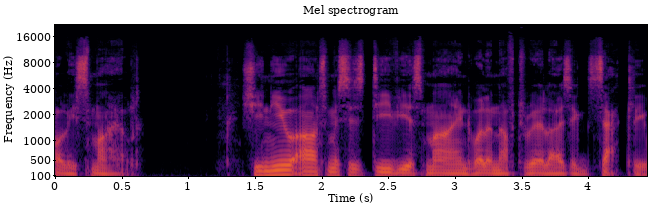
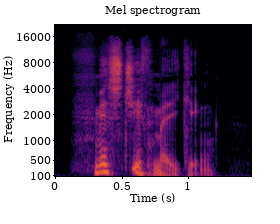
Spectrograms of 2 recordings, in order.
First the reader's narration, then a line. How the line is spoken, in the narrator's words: scoffed Holly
